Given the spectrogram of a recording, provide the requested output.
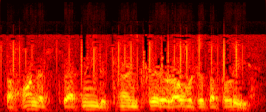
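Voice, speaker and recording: A man's voice: lowish voice, fairly even intonation, racing, close to an everyday voice. An actor playing a crooked, rattled man being blackmailed in an old radio crime drama. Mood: agitated. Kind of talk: 1930s-40s radio crime drama acting. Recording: muffled, noisy old radio recording.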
